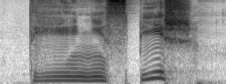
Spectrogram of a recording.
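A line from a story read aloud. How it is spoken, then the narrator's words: Barely audible question. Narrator (Russian): спросила женщина еле слышно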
